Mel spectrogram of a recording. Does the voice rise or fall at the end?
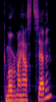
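rise. The voice rises at the end.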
